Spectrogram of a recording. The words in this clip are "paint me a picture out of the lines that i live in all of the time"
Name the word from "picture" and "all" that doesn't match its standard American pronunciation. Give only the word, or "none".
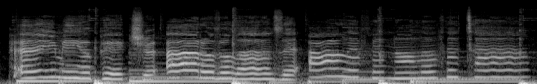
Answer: none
